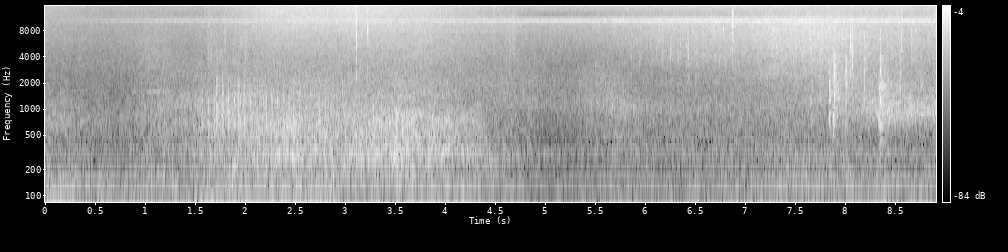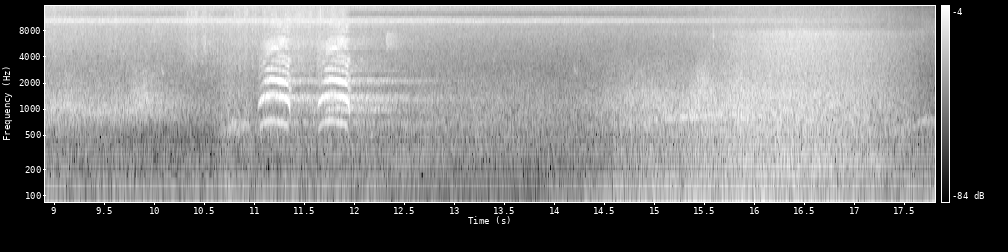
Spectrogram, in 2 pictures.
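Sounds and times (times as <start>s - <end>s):
forest ambience: 0.0s - 17.7s.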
